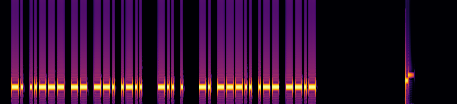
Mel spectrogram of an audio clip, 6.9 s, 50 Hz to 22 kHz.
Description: Morse code, heard as a keyed tone, about 36 wpm, 700 Hz. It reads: N2MGL DE N8WQ
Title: USA Callsign DE Callsign 35wpm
